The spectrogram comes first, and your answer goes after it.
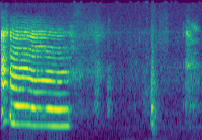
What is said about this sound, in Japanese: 泣き虫。泣くなよ。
